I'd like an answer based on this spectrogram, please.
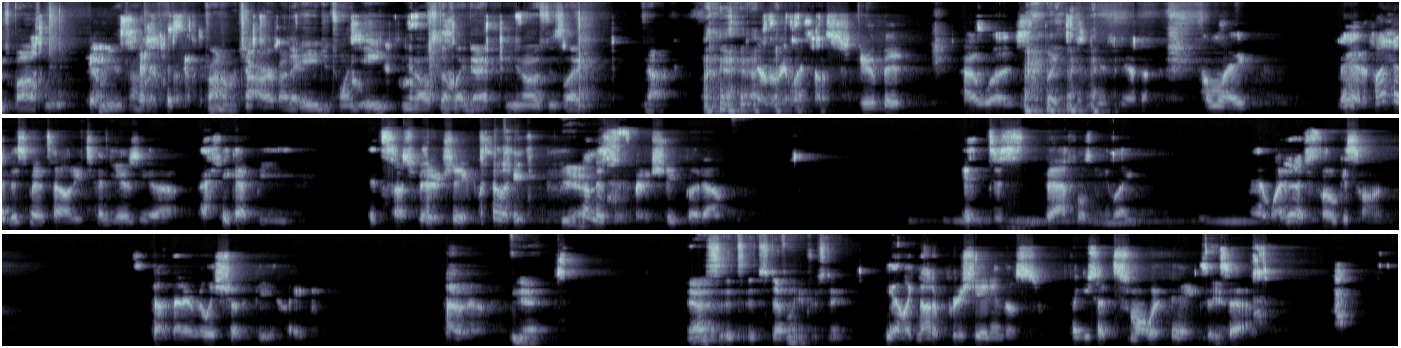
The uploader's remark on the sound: We're streaming from Instagram Live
